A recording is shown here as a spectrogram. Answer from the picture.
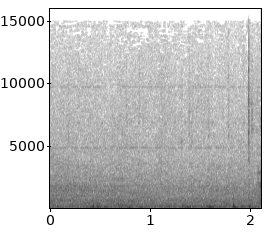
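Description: Quiet room noise of a large hall heard through the PA microphone, with a few faint, soft knocks.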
